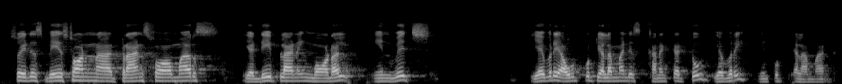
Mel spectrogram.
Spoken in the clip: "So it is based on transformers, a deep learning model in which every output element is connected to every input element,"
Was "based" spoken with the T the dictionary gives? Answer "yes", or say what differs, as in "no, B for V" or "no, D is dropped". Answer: yes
